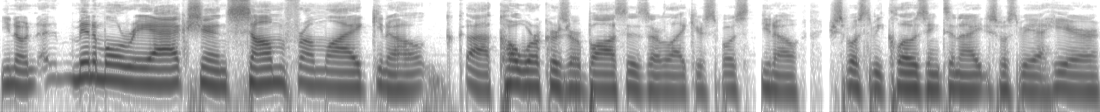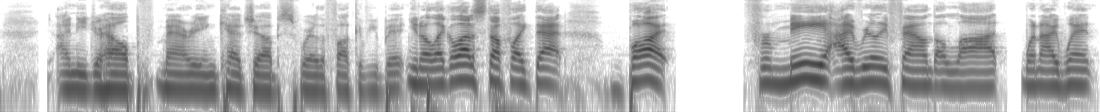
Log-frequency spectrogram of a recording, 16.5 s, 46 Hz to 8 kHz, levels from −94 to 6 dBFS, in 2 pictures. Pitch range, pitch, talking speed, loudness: 130-170 Hz, 145 Hz, 230 wpm, -29 LUFS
